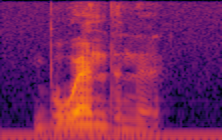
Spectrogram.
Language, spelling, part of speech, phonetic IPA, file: Polish, błędny, adjective, [ˈbwɛ̃ndnɨ], Pl-błędny.ogg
